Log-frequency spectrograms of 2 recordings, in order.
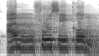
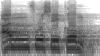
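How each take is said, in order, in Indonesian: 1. Bunyi n diucapkan penuh dan jelas. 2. Bunyi n diucapkan penuh dan jelas.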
